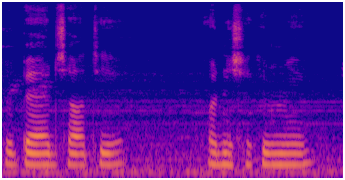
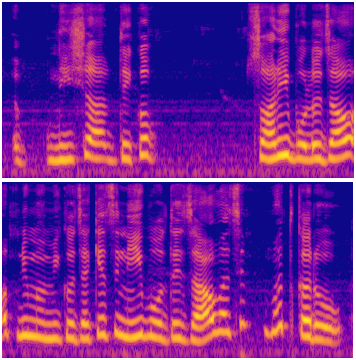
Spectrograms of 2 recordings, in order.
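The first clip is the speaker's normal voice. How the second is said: loud, raised-pitch urging; insistent pleading; 5 semitones higher, 11 dB louder than usual. Acted. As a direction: press her loudly to go and apologise. Manisha माफ़ी के लिए मनाती है. (ज़ोर देकर ऊँची आवाज़ में मनाते हुए)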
